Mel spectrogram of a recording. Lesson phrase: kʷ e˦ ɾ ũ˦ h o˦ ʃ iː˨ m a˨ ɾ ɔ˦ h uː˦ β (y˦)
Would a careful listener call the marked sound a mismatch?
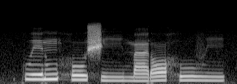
yes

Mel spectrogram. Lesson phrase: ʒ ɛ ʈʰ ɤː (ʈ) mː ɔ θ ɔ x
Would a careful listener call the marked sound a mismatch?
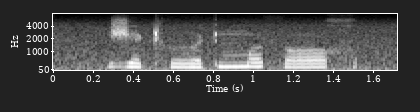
no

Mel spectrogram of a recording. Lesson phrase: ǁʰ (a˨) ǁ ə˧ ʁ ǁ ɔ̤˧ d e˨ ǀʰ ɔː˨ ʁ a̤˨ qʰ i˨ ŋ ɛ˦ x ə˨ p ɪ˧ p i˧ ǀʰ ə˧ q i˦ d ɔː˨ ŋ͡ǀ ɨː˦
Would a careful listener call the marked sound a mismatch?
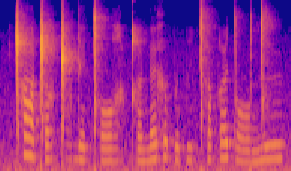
yes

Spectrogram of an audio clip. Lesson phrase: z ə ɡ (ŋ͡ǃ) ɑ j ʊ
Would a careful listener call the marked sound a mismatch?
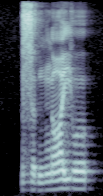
yes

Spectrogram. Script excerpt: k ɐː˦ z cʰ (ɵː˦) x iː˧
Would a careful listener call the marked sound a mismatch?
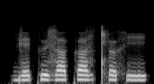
yes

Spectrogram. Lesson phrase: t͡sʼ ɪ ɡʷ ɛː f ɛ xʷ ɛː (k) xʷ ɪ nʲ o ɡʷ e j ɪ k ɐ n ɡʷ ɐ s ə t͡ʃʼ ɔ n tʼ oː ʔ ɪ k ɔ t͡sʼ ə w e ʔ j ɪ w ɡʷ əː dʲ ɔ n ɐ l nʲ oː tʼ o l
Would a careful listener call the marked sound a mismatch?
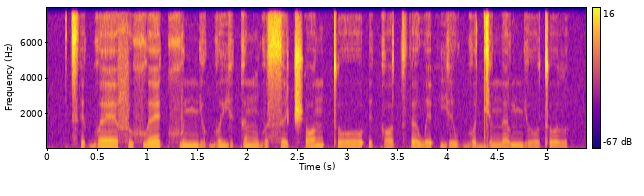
no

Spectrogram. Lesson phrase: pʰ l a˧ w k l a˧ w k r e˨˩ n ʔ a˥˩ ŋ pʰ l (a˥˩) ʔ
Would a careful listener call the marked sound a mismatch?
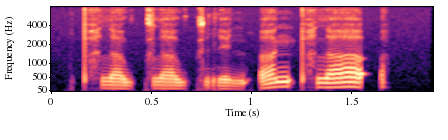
no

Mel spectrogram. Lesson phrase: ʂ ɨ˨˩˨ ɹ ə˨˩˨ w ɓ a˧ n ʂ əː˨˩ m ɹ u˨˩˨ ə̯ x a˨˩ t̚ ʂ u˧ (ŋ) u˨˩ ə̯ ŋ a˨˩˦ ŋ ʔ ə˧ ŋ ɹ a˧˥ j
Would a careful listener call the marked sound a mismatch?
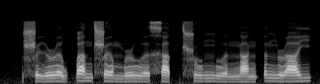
no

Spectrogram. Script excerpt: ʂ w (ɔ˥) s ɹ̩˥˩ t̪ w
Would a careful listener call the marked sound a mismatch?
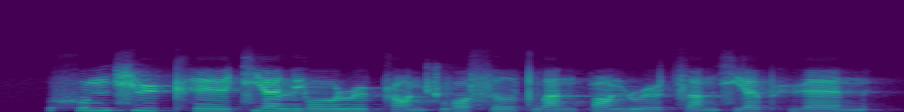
no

